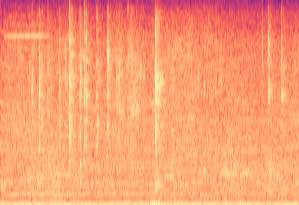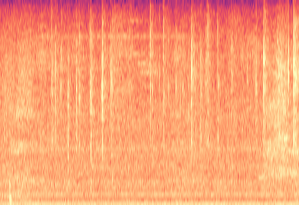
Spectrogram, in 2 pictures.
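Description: Quiet clicks of password entry on a computer keyboard, a light irregular run of key taps over a steady low hum, with a few slightly sharper strokes.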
